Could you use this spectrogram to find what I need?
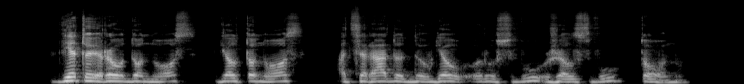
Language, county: Lithuanian, Telšiai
